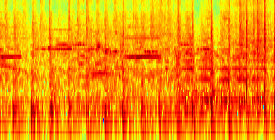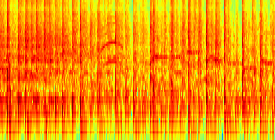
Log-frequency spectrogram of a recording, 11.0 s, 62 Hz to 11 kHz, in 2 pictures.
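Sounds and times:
drums beaten with sticks: 0.0 - 11.0
wind instruments holding notes: 0.0 - 11.0
whistle-like note: 0.6 - 6.9.

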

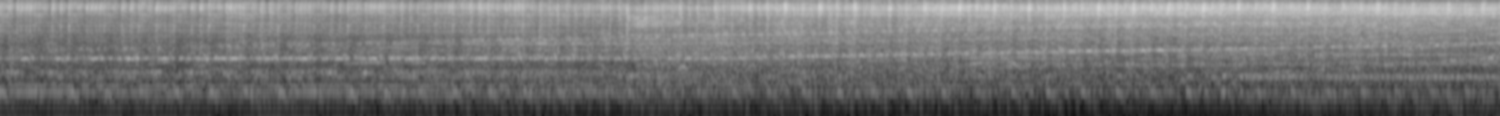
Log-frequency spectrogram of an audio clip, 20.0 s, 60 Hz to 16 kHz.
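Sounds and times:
loud electronic dance music: 0.0 - 20.0.

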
